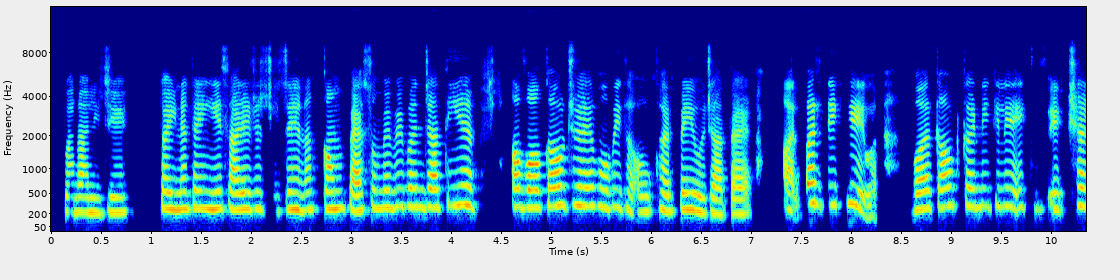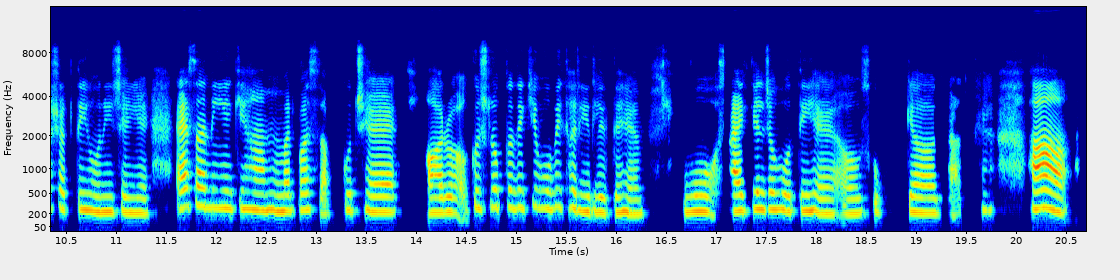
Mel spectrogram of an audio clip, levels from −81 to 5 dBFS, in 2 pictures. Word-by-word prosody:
बना 220 Hz, 0 st, -1 dB
लीजिए। 215 Hz, +1 st, -4 dB, 0.3 s
कहीं 260 Hz, -1 st, +2 dB
न 260 Hz, -, +1 dB
कहीं 270 Hz, -1 st, -1 dB
ये 265 Hz, -, +1 dB
सारे 255 Hz, -1 st, +2 dB
जो 260 Hz, -, -6 dB
चीज़ें 235 Hz, +2 st, -7 dB
हैं 250 Hz, -, +3 dB
ना, 250 Hz, +2 st, -3 dB
कम 260 Hz, +1 st, +3 dB
पैसों 245 Hz, +1 st, +2 dB
में 275 Hz, +1 st, -2 dB
भी 295 Hz, -, -5 dB
बन 290 Hz, -1 st, -2 dB
जाती 285 Hz, +2 st, +1 dB
हैं 315 Hz, -3 st, +1 dB, 0.4 s
और 290 Hz, -, +6 dB
वर्कआउट 295 Hz, +3 st, +5 dB
जो 315 Hz, -, -3 dB
है, 300 Hz, 0 st, +1 dB
वो 290 Hz, -2 st, -2 dB
भी 285 Hz, -, -6 dB
घ 260 Hz, -, -10 dB
औ 225 Hz, -, -4 dB
घर 235 Hz, -2 st, 0 dB
पे 255 Hz, -, +2 dB
ही 255 Hz, -, +2 dB
हो 225 Hz, -3 st, +1 dB
जाता 200 Hz, -1 st, -1 dB
है। 200 Hz, -, 0 dB, 0.3 s
अ, -, -, +3 dB
पर 345 Hz, 0 st, +7 dB
देखिए, 315 Hz, -2 st, -1 dB
व -, -, -6 dB, 0.4 s
वर्कआउट 275 Hz, +4 st, +2 dB
करने 290 Hz, -1 st, -3 dB
के 295 Hz, +1 st, -11 dB
लिए 295 Hz, -1 st, -4 dB
एक 280 Hz, 0 st, -12 dB, 0.2 s
इच्छाशक्ति 255 Hz, 0 st, -2 dB
होनी 225 Hz, -2 st, +1 dB
चाहिए, 215 Hz, -2 st, -3 dB, 0.4 s
ऐसा 295 Hz, +1 st, +3 dB
नहीं 280 Hz, -1 st, -4 dB
है 270 Hz, -, -1 dB
कि 265 Hz, -, -6 dB
हाँ, 250 Hz, -2 st, +2 dB
हमारे 235 Hz, +1 st, +1 dB
पास 250 Hz, 0 st, -1 dB
सब -, -, -4 dB
कुछ 245 Hz, 0 st, -6 dB
है 225 Hz, -1 st, +2 dB, 0.3 s
और 215 Hz, +1 st, +4 dB
व 210 Hz, -, -1 dB
कुछ 280 Hz, -1 st, -5 dB
लोग 280 Hz, 0 st, -4 dB
तो 280 Hz, -, -2 dB
देखिए 275 Hz, +1 st, -6 dB
वो 270 Hz, -1 st, -4 dB
भी 285 Hz, -, -5 dB
खरीद 235 Hz, -3 st, -1 dB
लेते 215 Hz, 0 st, -3 dB
हैं, 205 Hz, -3 st, 0 dB, 0.5 s
वो 225 Hz, 0 st, +1 dB
साइकिल 235 Hz, +2 st, +2 dB
जो 255 Hz, 0 st, 0 dB
होती 235 Hz, -1 st, 0 dB
है 205 Hz, -3 st, -1 dB
अ, -, -, -6 dB
उसको 205 Hz, +1 st, -4 dB, 0.3 s
क्या 215 Hz, -2 st, +2 dB
कहते 205 Hz, +4 st, -9 dB
हैं, 245 Hz, 0 st, -11 dB, 0.4 s
हाँ 260 Hz, -4 st, +9 dB
255 Hz, 220 wpm, -23 LUFS, 225-280 Hz, 0.5 s, हाँ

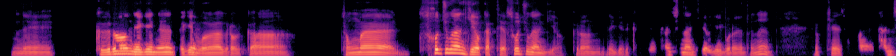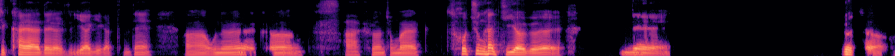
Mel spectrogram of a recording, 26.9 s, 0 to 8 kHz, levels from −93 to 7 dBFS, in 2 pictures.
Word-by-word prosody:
네. 80 Hz, -3 st, -8 dB, 0.6 s
그런 140 Hz, +4 st, +6 dB
얘기는 115 Hz, -2 st, +4 dB
되게 100 Hz, +4 st, 0 dB
뭐라 100 Hz, 0 st, +1 dB
그럴까 80 Hz, -2 st, -5 dB, 0.7 s
정말 110 Hz, -2 st, +1 dB, 0.3 s
소중한 185 Hz, -2 st, +5 dB
기억 120 Hz, -2 st, +4 dB
같아요 -, -, -4 dB
소중한 120 Hz, -, -1 dB
기억. 75 Hz, 0 st, -16 dB
그런 85 Hz, -3 st, -10 dB
얘기를 80 Hz, -2 st, -12 dB, 0.4 s
그냥 -, -, -18 dB
단순한 95 Hz, +2 st, -5 dB
기억이 85 Hz, 0 st, -5 dB
뭐라 75 Hz, -1 st, -8 dB
보다는 110 Hz, -, -9 dB, 0.6 s
이렇게 -, -, -19 dB
잘 80 Hz, -2 st, -5 dB, 0.7 s
간직해야 105 Hz, +2 st, +2 dB
될 90 Hz, -2 st, -1 dB
이야기 85 Hz, -4 st, -2 dB
같은데 85 Hz, +6 st, -9 dB, 0.5 s
아 -, -, -9 dB, 0.3 s
오늘 100 Hz, +3 st, -2 dB, 0.3 s
그런 95 Hz, -3 st, -4 dB, 0.6 s
아 85 Hz, -1 st, -7 dB
그런 100 Hz, +2 st, -7 dB
정말 90 Hz, -1 st, -3 dB, 0.4 s
소중한 140 Hz, -1 st, +1 dB
기억을 100 Hz, -6 st, +3 dB, 0.8 s
네. 100 Hz, -5 st, 0 dB, 2.6 s
그렇죠. 80 Hz, -3 st, +1 dB
95 Hz, 180 characters per minute, -20 LUFS, 85-110 Hz, 2.6 s, 그런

